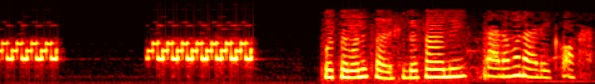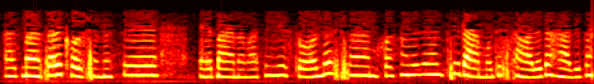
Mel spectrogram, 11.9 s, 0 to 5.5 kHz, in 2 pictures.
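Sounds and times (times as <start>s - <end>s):
telephone ringing for incoming call: 0.0s - 0.7s, 1.5s - 2.7s
speech: 3.3s - 11.8s.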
